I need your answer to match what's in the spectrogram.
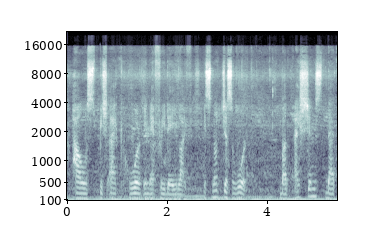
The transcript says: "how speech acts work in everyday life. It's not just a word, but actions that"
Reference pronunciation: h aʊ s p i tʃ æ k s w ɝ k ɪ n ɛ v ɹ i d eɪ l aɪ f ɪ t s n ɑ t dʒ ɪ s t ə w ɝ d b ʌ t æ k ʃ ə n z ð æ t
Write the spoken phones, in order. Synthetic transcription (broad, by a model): h aʊ s p i tʃ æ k w ɝ k ɪ n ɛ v ɹ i d eɪ l aɪ f ɪ t s n ɑ t dʒ ɪ s t ə w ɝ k b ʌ t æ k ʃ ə n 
